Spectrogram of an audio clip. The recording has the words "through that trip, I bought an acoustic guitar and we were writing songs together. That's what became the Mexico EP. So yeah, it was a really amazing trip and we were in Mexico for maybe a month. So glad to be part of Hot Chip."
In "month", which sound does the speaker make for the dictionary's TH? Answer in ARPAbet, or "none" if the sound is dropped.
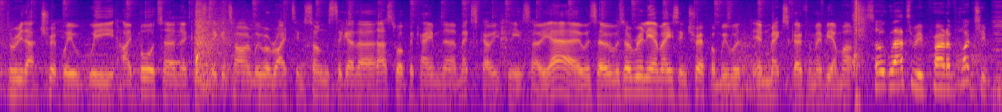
TH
